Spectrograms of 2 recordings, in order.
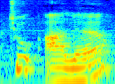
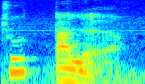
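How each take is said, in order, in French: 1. « Tout » n'est pas lié à « à ». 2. « Tout » est lié à « à » avec un son [t]. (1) "On ne dit pas" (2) "on dit"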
